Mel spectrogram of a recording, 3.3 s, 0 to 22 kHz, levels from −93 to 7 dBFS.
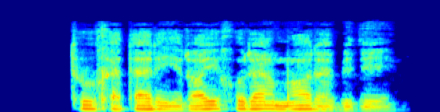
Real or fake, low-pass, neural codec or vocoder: real; 9.9 kHz; none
